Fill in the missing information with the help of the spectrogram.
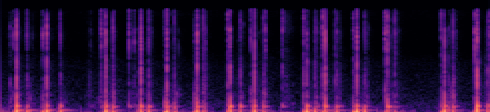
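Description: A compact keyboard with a wooden frame and plastic keys is held up close and typed on with the fingertips. Its clicky keycaps give a rapid, uneven run of short, sharp taps with a low, hollow body and bright edges that die away almost instantly.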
